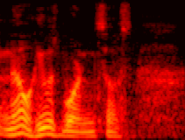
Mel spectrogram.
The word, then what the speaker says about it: Sos: Sos. Like the rice, con el arroz.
